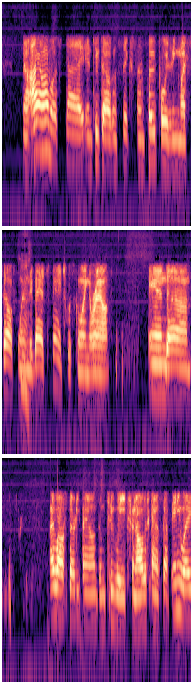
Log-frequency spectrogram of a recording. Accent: Georgia, United States; I grew up in Georgia, and part of Georgia history in school that you're required to take, they go kind of deeply into the Cherokee history of Georgia

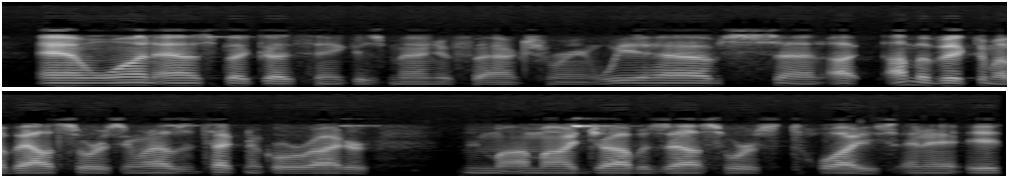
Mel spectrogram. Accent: New Jersey, United States; I grew up in New Jersey. I worked in factories

